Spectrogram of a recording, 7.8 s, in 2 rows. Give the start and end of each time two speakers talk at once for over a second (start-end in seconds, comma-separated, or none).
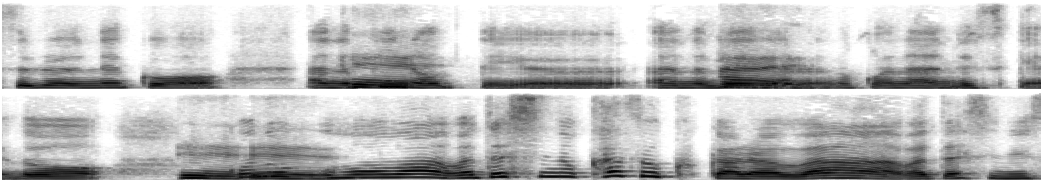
none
